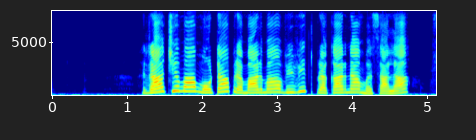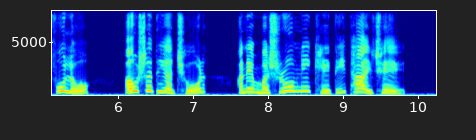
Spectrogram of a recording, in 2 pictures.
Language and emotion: Gujarati, neutral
